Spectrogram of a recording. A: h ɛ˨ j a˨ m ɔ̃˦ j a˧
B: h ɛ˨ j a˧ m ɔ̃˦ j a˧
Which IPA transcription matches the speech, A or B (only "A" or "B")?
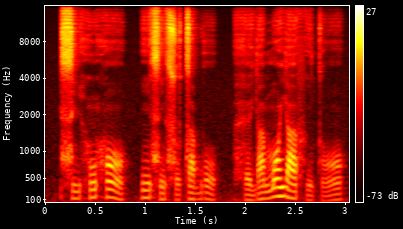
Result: B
